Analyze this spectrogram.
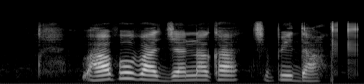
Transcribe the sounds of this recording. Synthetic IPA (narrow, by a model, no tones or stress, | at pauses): ɦaɸuβad͡ʒɛnakʰat͡ʃʰipʼiːd̪a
